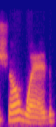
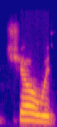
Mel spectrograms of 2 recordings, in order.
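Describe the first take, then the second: First: The ending is said as an extra syllable. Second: The ending joins the word as one syllable. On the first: The speaker calls it wrong. "we never say showed" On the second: The speaker calls it right. "We say showed"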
